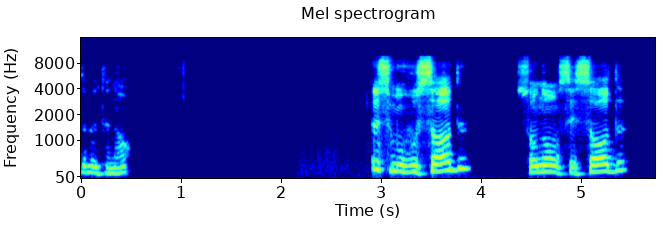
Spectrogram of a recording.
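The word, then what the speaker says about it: صاد: son nom c'est SOD c'est une lettre emphatique lorsque vous le prononcez vous ne devez pas sourire pourquoi pour ne pas le confondre avec le SIG le SIG vous avez dans l'omine vous avez c'està-dire les dents vous montrez les dents le S lui en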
